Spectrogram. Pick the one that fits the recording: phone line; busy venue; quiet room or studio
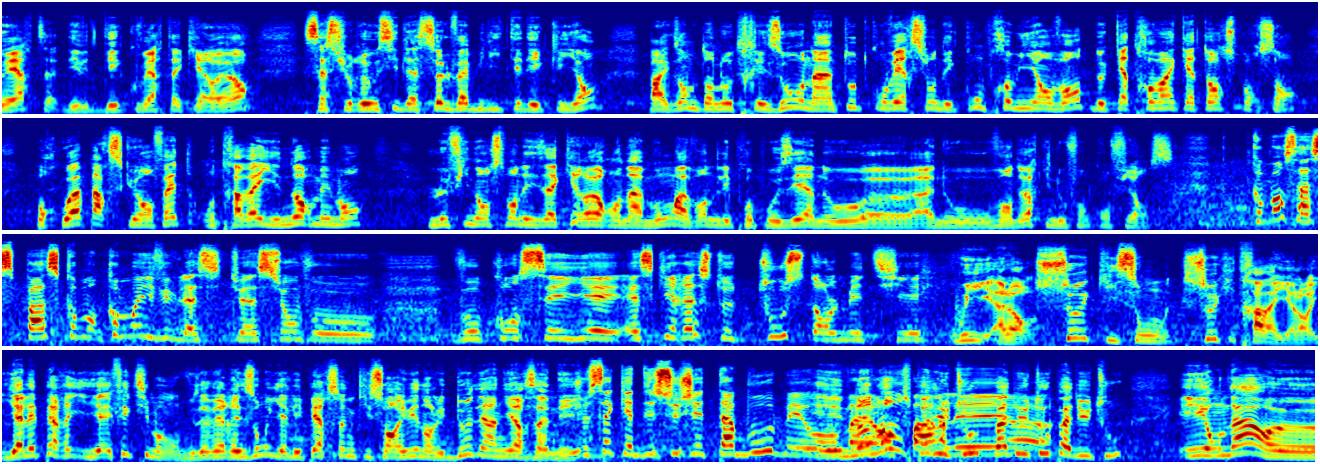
busy venue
